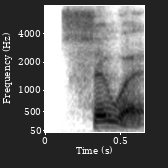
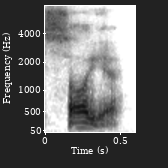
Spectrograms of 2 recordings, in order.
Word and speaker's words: Sawyer: Sewer is not your second name, mate. Is it Sawyer? No, it's spelled S-A-W-Y-E-R. It's not spelled S-E-W-E-R, is it, guys?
